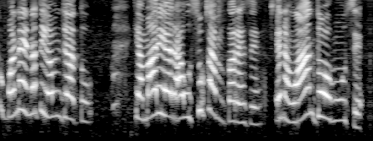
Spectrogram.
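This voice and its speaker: A woman's voice: very high voice, fast talker, noisy background. A woman playing a neglected young village wife in a comedy sketch, with a Saurashtra Gujarati accent, complaining and pleading through tears. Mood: aggrieved.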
